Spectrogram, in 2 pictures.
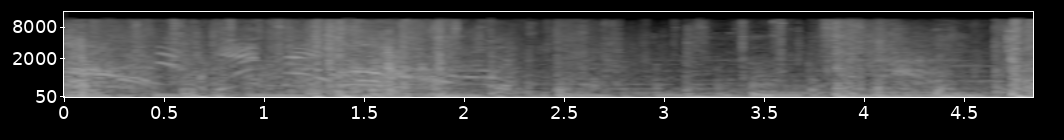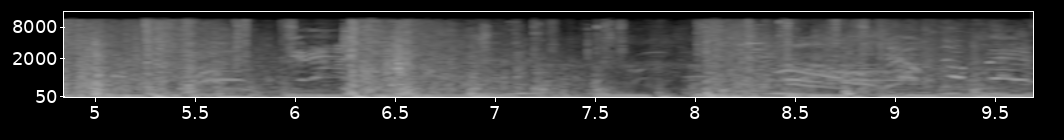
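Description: Repeated gunshots in a Red Dead Redemption 2 story-mode firefight, a dense, busy stream of cracks and thuds mixed with shouting voices throughout.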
